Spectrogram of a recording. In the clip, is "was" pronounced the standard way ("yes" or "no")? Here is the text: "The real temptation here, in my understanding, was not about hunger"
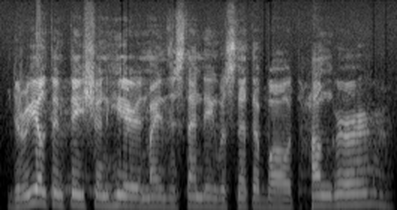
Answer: no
